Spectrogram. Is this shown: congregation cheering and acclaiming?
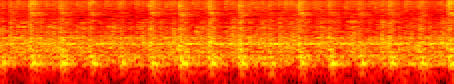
no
